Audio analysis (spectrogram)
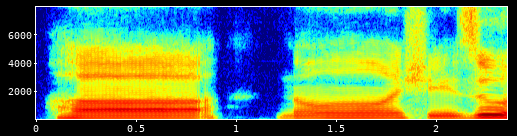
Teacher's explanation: کہ الف سے پہلے والے حرف پر اگر زبر آ جائے تو الف مدہ ہوگا، اس کی مقدار بھی 2 حرکات کے برابر ہے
